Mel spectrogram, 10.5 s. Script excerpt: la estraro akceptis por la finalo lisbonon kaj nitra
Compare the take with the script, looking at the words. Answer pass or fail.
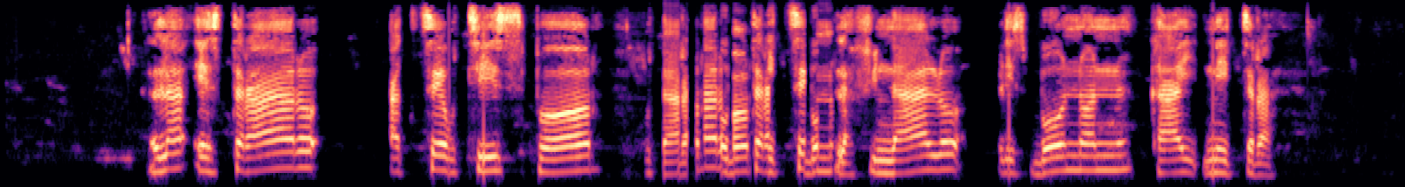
fail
